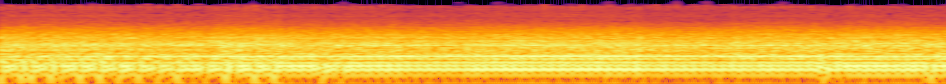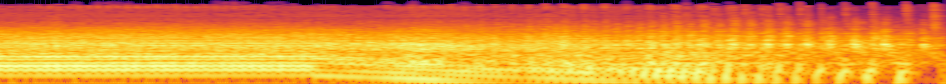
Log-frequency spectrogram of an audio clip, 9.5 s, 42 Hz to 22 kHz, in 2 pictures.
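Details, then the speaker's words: Craftsman 19.5 riding mower, chewed wiring repaired: engine turns over steadily at a fast even beat but won't start while the key is held, only after release; ignition switch fault suspected; it also smells rich. "otherwise you'd sit there and crank it and crank it and crank it and it won't start second you let off it'll start so it may be something in the ignition switch itself"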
